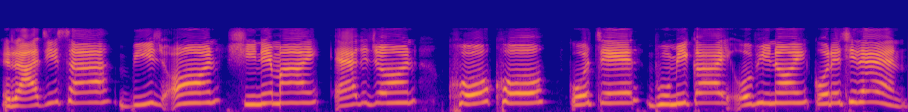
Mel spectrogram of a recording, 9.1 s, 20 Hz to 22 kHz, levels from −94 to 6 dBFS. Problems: none marked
